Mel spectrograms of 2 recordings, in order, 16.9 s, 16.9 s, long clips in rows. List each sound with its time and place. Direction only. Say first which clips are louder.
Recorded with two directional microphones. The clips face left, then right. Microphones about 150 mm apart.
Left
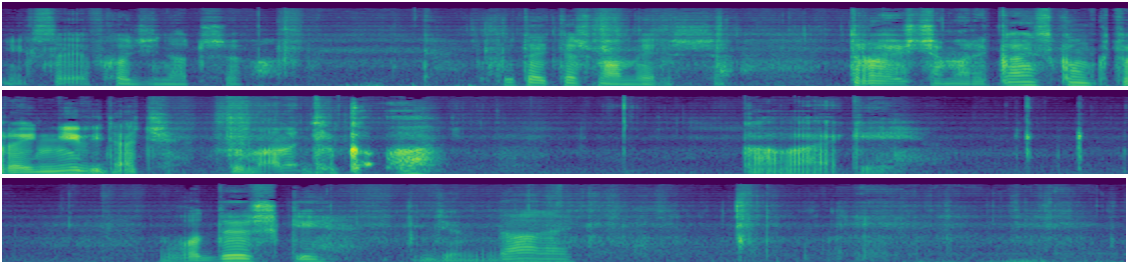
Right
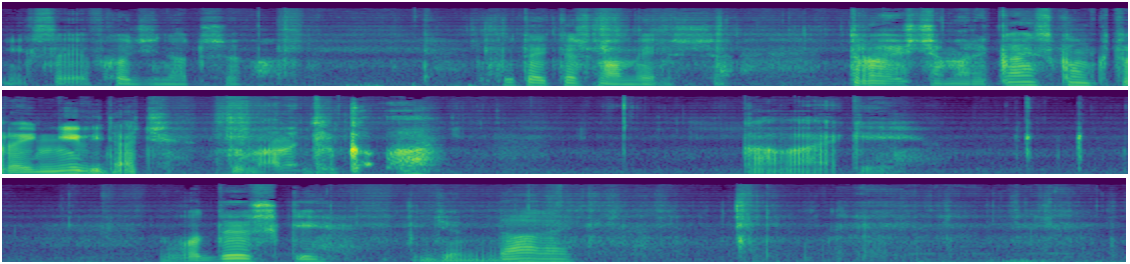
0.0 s speech: right 1 dB; 5° left (ahead or behind)
2.1 s a sound: right 2 dB; 5° right (ahead or behind)
2.5 s speech: even; 10° left (ahead or behind)
5.9 s speech: right 2 dB; centre (ahead or behind)
6.9 s speech: even; 15° left (ahead or behind)
9.3 s speech: left 1 dB; 20° left (ahead or behind)
10.8 s patter: right 1 dB; 10° left (ahead or behind)
12.1 s speech: even; 5° left (ahead or behind)
13.3 s speech: right 5 dB; 15° right (ahead or behind)
14.9 s a sound: even; 15° right (ahead or behind)
15.4 s a sound: left 1 dB; 10° left (ahead or behind)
